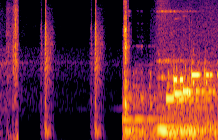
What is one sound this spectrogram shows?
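A soft chime sounds.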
